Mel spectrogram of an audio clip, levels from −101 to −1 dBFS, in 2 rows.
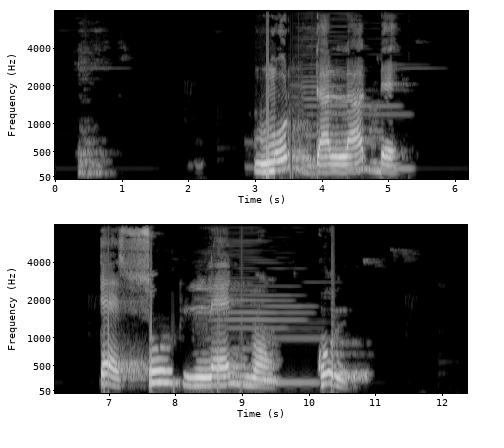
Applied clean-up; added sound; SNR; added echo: classical method Wiener filter.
